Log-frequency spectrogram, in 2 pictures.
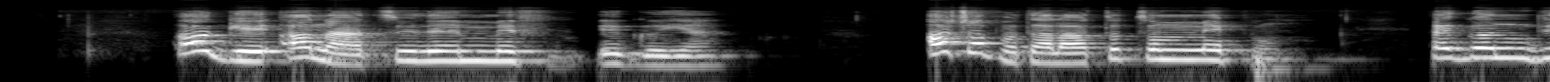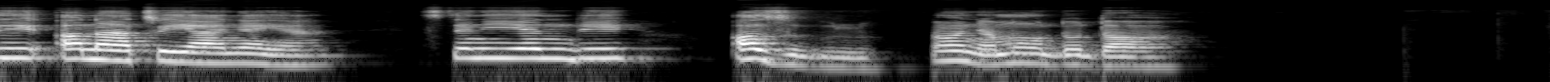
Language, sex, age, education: Igbo, male, 15-29, tertiary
